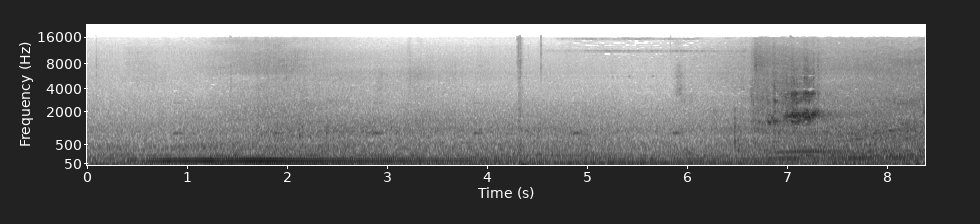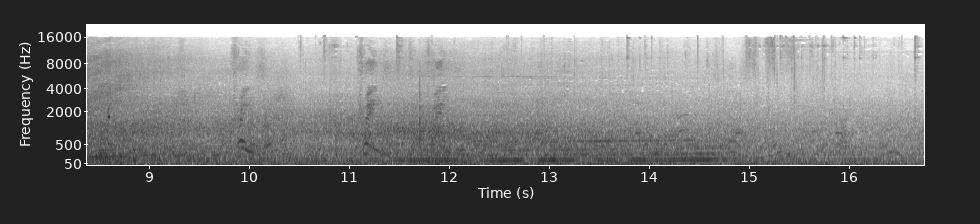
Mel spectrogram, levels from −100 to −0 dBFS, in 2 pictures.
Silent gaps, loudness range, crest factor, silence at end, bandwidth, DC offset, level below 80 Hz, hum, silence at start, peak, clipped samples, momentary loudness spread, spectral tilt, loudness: none; 8 LU; 20 dB; 0 s; 16.5 kHz; under 0.1%; -32 dBFS; none; 0 s; -6 dBFS; under 0.1%; 14 LU; -5.5 dB/octave; -26 LUFS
